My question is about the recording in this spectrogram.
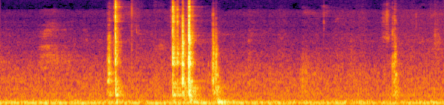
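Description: A few sharp metallic clicks and taps of a wrench working the bolt of a military-style battery terminal clamp: one click about a second in, a quick cluster just before two seconds, and one more soon after. A low steady hum runs underneath.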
